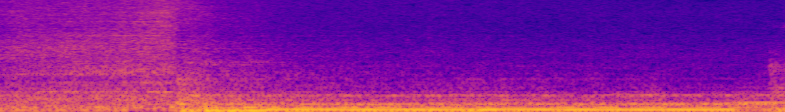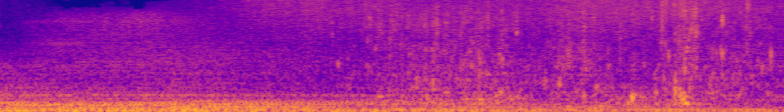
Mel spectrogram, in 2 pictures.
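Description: A sandstorm's deep, roaring wind rumble, loud and constant, surging stronger about a second in and then shifting into a broader hiss of blowing sand.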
